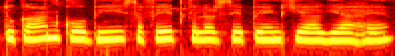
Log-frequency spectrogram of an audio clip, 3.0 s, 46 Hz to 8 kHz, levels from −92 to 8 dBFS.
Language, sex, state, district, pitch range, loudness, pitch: Hindi, female, Jharkhand, Deoghar, 215-225 Hz, -13 LUFS, 220 Hz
